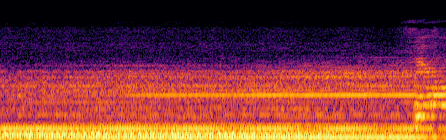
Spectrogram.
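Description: Amplified electric bass and guitar holding a sustained, ringing chord: a steady, loud low drone. A thin higher tone comes in partway through, and the drone cuts off just after.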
